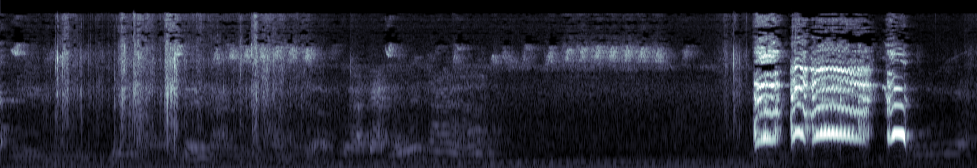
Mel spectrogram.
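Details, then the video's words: Captive young male red junglefowl, a decoy bird that crows often. Soft chirps and faint background noises come first, then one loud, harmonic crow in several quick connected syllables near the end. "Gà tơ siêng gáy, gà rừng mồi"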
